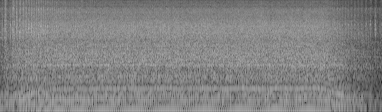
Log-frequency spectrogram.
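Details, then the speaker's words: Mower after oil and gas check, with messed-up bail handle linkage: starts on the first pull and settles into a smooth, even drone with no surging, then winds down cleanly; runs healthy. "it started on the first pull also you know i don't know if the self-propulsion works"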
